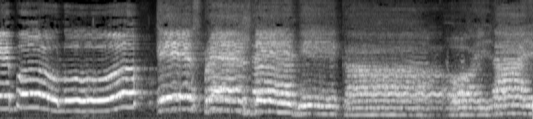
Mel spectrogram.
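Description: Ukrainian folk ensemble, mostly women's voices, singing a carol a cappella in full open-throated folk style. A single voice line carries the first two seconds; after a short break the group comes in, and from about five seconds a low held note sits beneath higher parts.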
